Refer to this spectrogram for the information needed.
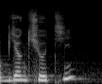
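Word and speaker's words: Bianciotti: celui de l'Argentin Hector Bianchiotti. Je ne sais pas si je prononce bien. – Et tout à fait.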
